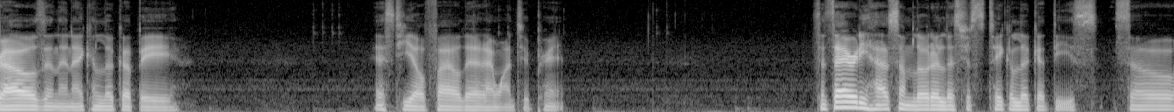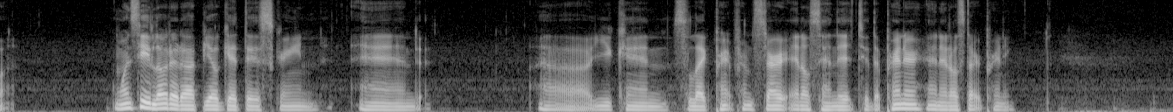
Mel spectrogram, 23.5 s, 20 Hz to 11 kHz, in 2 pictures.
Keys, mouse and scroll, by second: 3.1 click, 3.3 double click, 5.0 click, 6.6 click, 8.1 click.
